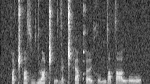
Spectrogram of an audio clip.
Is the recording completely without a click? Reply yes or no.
no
